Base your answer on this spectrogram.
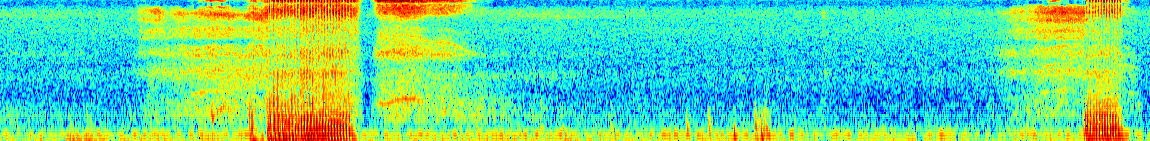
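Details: Sleeping pug snoring heavily: two loud rasping snores, one near the start and a shorter one at the end, with softer wheezy breathing between them.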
